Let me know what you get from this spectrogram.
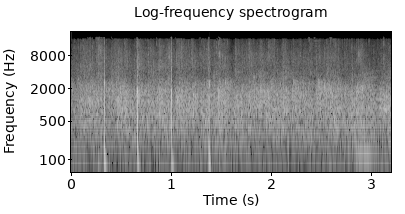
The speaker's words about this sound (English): We've been enjoying celebrating and singing together, and the band have just done a fabulous job in leading us as we've been singing and praising God together. Why don't we give them a real round of applause?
